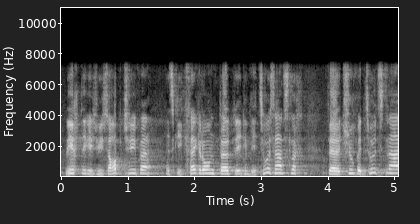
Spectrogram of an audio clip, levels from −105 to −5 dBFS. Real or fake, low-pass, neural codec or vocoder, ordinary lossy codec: fake; 7.2 kHz; codec, 16 kHz, 4 kbps, FunCodec, trained on LibriTTS, 50 frames a second; none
